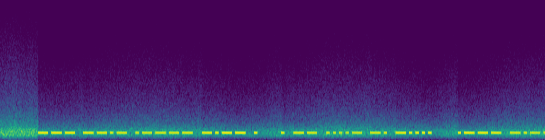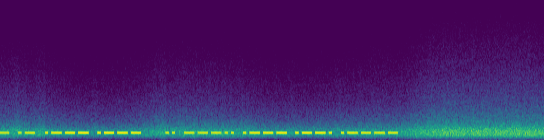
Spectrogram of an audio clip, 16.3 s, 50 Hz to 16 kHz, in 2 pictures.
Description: Morse code, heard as a keyed tone, hand-sent with a paddle, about 25 wpm, 930 Hz, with radio static and a narrow filter. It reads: OQ1YE EM4N6 JYAJJ I8JP1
